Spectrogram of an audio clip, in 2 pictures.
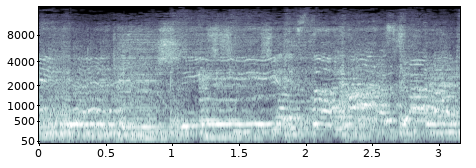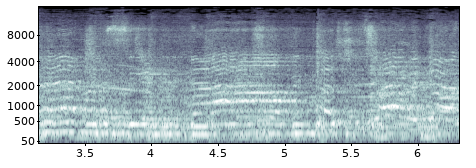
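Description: A live pop-rock band playing, with drums, guitar and keyboards, while singers perform into microphones, heard loud and steady from among the audience.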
